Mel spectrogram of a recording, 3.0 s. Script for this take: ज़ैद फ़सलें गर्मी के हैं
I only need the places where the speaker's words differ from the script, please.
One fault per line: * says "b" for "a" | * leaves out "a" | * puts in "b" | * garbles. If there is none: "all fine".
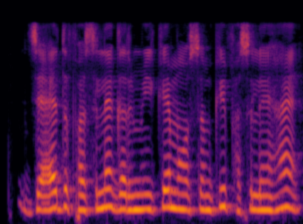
* puts in "मौसम की फ़सलें"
